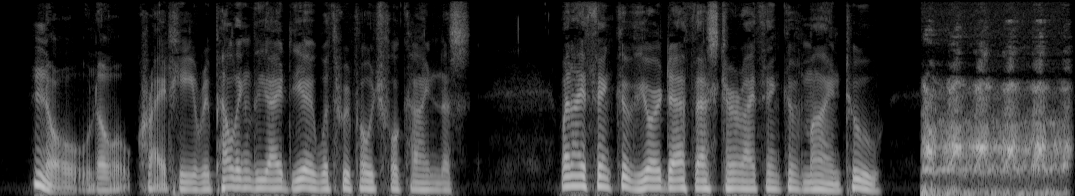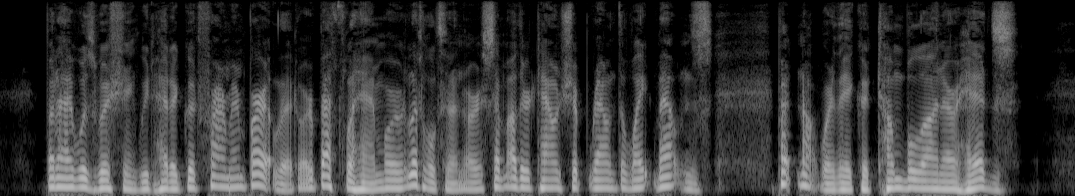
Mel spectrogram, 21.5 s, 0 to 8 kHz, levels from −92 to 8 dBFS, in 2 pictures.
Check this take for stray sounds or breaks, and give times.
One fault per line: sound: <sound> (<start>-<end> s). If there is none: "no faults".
sound: bark (9.2-10.7 s)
